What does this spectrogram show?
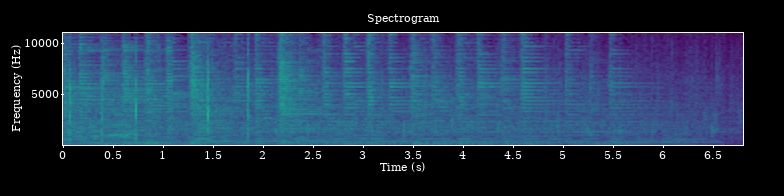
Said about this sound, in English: All right, let's just give him one big round of applause.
